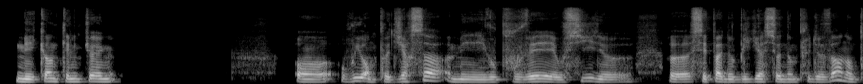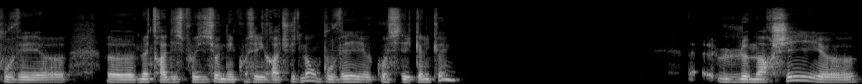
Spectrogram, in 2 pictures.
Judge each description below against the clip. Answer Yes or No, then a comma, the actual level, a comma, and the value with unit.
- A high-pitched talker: No, low, 120 Hz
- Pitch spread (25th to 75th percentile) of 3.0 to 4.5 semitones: No, narrow, 2.4 semitones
